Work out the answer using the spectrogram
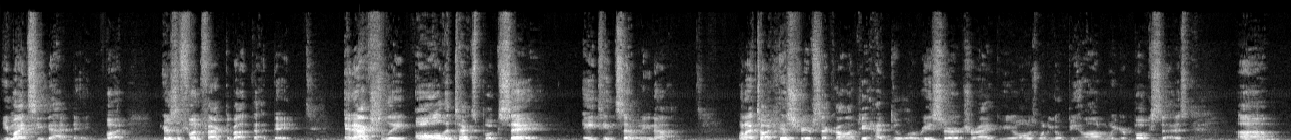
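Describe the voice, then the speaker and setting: A male psychology instructor giving a chatty, digressive lecture full of asides and fillers. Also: sharp tone. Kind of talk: informal recorded lecture. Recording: echoey room with low rumble.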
